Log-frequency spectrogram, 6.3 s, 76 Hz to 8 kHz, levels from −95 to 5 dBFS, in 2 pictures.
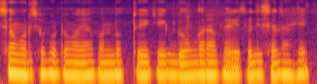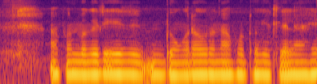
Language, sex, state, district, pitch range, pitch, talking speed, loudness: Marathi, male, Maharashtra, Aurangabad, 130-135 Hz, 130 Hz, 180 wpm, -14 LUFS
